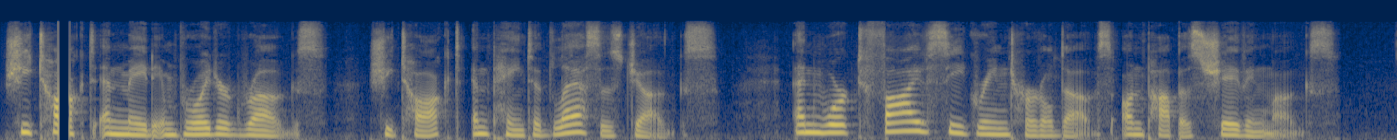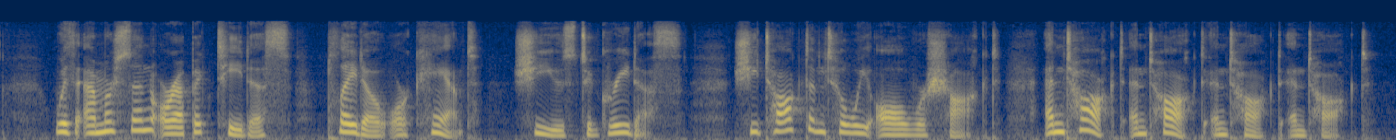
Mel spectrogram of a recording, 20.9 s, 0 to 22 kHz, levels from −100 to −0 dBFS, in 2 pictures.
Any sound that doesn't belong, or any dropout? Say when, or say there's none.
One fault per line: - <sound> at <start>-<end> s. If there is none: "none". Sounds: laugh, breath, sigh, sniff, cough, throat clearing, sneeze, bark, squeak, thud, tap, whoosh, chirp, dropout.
- dropout at 0.4-0.5 s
